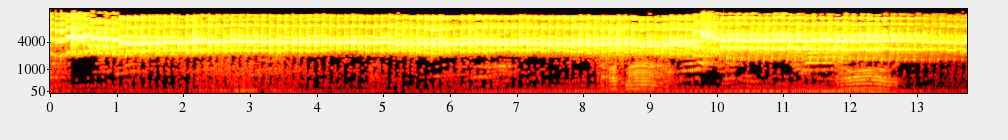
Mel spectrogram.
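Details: Rapid, shrill, unbroken chattering from a Juleha lovebird singing 'rem blong', a buzzy pulsing stream near three beats a second, interrupted late by two short spoken words from a person.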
